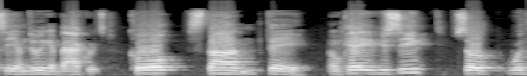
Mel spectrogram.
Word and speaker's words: costante: So when E's and O's in Italian fall on a non-stress, costante, see the A is the accent again, they are closed.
